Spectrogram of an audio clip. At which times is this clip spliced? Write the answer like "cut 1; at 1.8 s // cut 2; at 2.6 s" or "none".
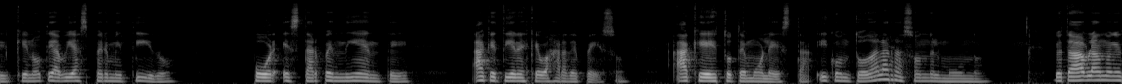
none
